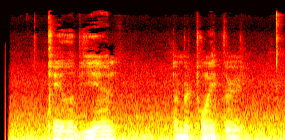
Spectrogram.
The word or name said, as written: Caleb Yoon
